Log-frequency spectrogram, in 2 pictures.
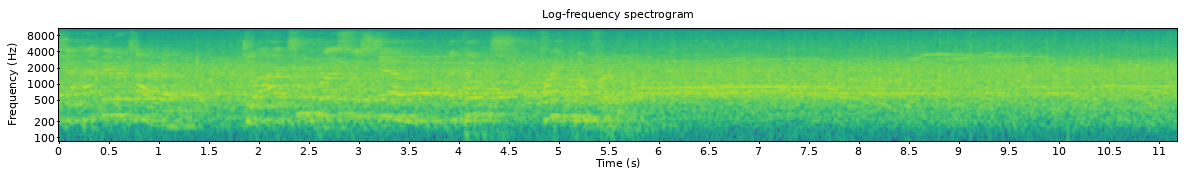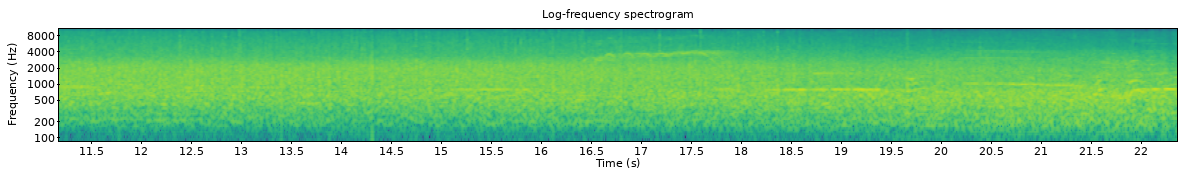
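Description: A large crowd applauds steadily in a big echoing arena.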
